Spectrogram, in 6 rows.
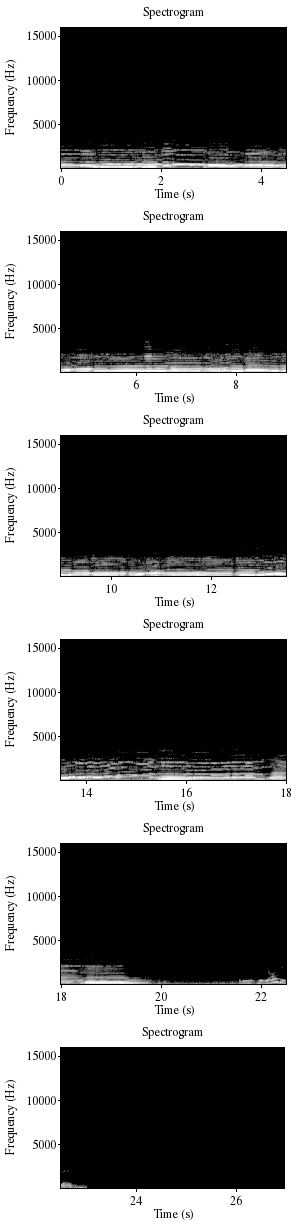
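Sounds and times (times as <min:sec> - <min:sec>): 
wedding march music: 0:00.0 - 0:19.9.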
